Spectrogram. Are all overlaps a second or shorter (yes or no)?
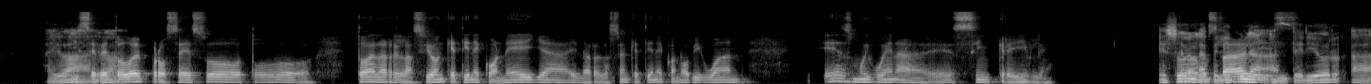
no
